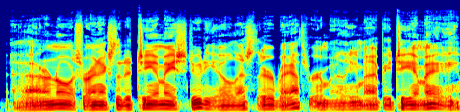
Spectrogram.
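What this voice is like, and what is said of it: Imitates another person's voice. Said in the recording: “Is that your Rafe impression? ... Not bad. ... it's not bad. Mm-hmm. Not bad at all.”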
